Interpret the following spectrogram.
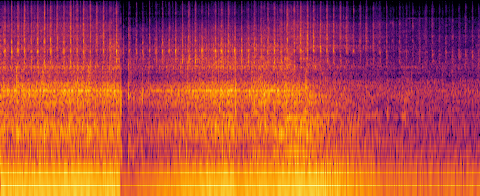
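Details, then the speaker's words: Smart car engine just topped up with oil, heard from below the car: fast metallic rattle about three ticks a second over a rough idle; source not yet pinned down. "he's a shot the rattle is best heard from underneath"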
